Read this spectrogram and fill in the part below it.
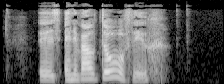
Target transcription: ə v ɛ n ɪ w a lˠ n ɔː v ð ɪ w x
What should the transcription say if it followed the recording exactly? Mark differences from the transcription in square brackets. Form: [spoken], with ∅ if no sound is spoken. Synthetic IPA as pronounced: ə [z] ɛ n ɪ [v] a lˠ [d] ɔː v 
